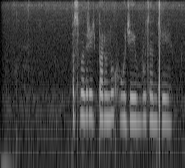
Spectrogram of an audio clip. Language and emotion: Russian, neutral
